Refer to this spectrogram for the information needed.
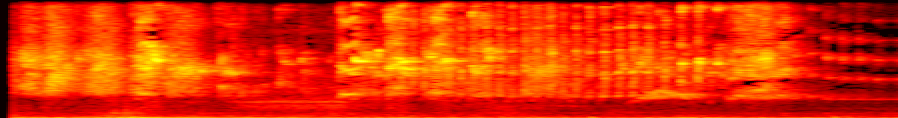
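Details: Two-week-old cream cockatiel chicks kept as pets give harsh, raspy, buzzing calls high in pitch, in rapid pulsed bursts with a short pause near the middle. No other sounds stand out.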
